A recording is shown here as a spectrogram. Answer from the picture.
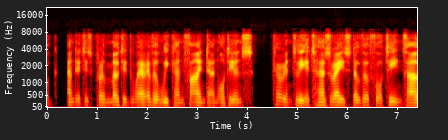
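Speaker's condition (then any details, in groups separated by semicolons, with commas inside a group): Bulbar onset motor neurone disease, speech-generating device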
